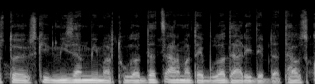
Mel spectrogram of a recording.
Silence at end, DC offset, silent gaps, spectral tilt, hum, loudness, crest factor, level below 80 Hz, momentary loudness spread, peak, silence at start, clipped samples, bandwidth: 0.1 s; under 0.1%; none; -7.5 dB/octave; none; -18 LUFS; 14 dB; -36 dBFS; 8 LU; -2 dBFS; 0 s; under 0.1%; 12.5 kHz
